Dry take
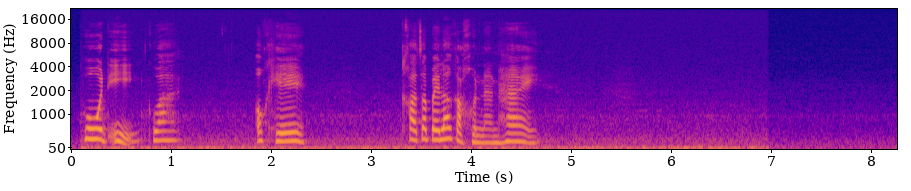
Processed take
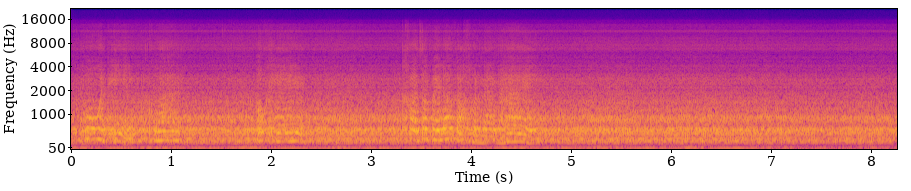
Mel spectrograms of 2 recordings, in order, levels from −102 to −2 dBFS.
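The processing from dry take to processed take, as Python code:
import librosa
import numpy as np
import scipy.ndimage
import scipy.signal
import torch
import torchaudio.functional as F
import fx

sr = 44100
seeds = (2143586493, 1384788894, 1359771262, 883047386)

y = fx.bin_compress(x, sr, power=0.2)
y = fx.graphic_eq(y, sr, hz=(125, 500, 8000), db=(-12, 4, 5))
y = fx.detune_double(y, sr, cents=39)
y = y * 10.0 ** (2.5 / 20.0)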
